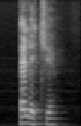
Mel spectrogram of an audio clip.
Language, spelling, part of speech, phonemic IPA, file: Dutch, palletje, noun, /ˈpɛlətjə/, Nl-palletje.ogg
- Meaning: diminutive of pallet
